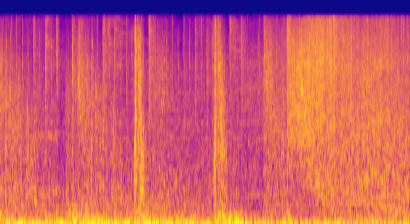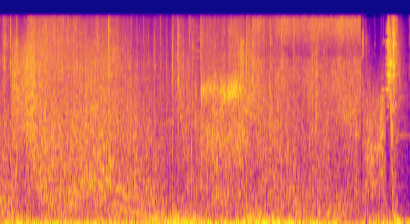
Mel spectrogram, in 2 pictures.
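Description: Repeated booming explosions and heavy blasts from the Israel–Hezbollah fighting in Lebanon, some sharp and close, over a constant rumbling roar.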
